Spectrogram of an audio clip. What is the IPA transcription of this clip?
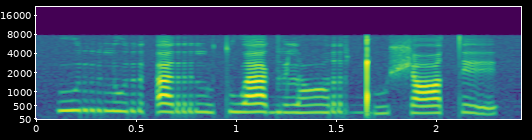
u r l u r ʔ a r l ṳ t w a ɡ ʏ l ɑ̤ r ɡ͡ǃ ṳ ʃ ɑ t e

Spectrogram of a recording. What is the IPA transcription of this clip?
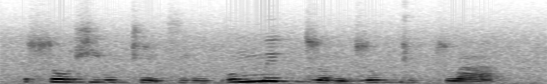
s o˥˧ ɕ j u˧ t͡ɕ ĩ˨˩ t͡s j u˨˩ b o˦ m e˦ k̚ d͡z o˨˩ n d͡z u˧ ɡ i˨ p̚ t͡s w a˨˩

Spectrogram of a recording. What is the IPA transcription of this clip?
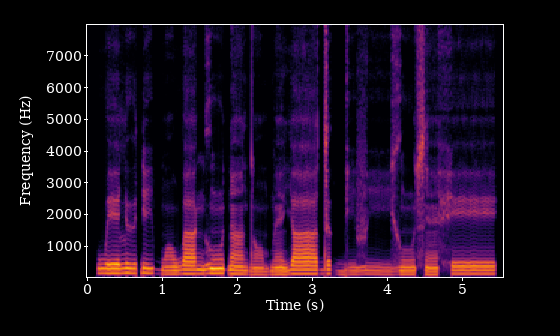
w e˧ l ɨ˧ ɗ i˧ b ɔ̃˨ w a˧ ŋ ɣ ũ˦ ɗ ã˧ d ɔ̃˨ b ɛ̃˨ j aː˦ d ə˦ ɡ͡b i˧ v iː˦˨ ɣ ũ˧ s ɛ̃˧ h eː˦

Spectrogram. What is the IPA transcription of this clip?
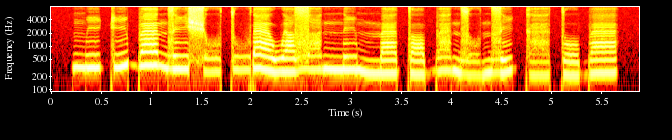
m i˨ k i˨˦ b æ˦ n z i˨ ʃ o̤˨ t ṳ˧ ɾ æ˦˨ w e˨ zˤ e̤˦ nː i˧ mː æ˨ t ɒ˨ b æ̤˦ n z o̤˨ n z i˨˦ k æ̤˨ t o˨ b æ˦

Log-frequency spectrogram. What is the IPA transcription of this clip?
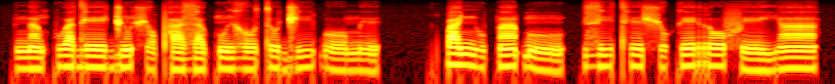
n ã˨ kʷ a˦ d eː˦ d͡ʒ ũ˦ ʃ ɔ˨ pʰ a˦ z a˦ kʷ ĩ˦ ɣ o˦ t ʊ˦˨ d͡ʒ iː˦ ɓ oː˨ m ɪ˨ | k͡p a˦ ɲ u˨ p ã˦ ɓ ũ˨ | z i˦ tʰ ɪ˦ ʃ o˨ k e˦ r o˦ f eː˨ j ã˦

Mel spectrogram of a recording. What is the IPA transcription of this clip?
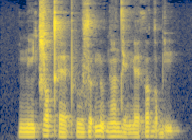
n ĩ˨ t͡ɕ ɔ˦ kʰ ɛ˨ pʰ u˨ z ʊ˦ ʔ n ṵ˦˨ ɡ ã˦ d e˨ ŋ ɛ˨ θ ɔ˦ ɡ ɔ̰˦˨ b ḭ˦˨

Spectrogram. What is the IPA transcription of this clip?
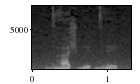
dʱ a ʃ b ḛ ʔ dʱ e

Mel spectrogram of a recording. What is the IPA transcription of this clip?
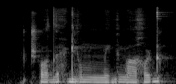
t͡ʃʼ ɔ d ə h ə ɖ j o mː e ɡ y m ɑ χ u ɖ

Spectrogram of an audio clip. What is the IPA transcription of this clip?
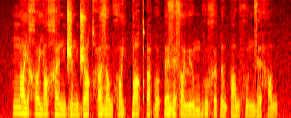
ŋ ɒ j χ o j ɒ χ ɘ n d͡ʒ ə n d͡ʒ o qʰ u z ɔ w x ɔ j k͡p ɔ qʼ u ɓ o ʔ ɘ z ɘ s ɔ lʲ u m b u x ɵ ɓ ə w ʔ ɒ w x u n z ɘ h ɒ w

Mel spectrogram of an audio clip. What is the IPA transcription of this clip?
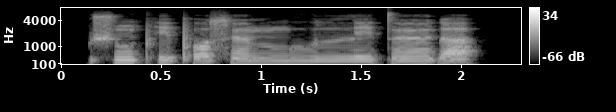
ʃ ũ pʰ e pʼ ɔ s œ̃ mː uː lː e t̪ œ̃ː ɗ a

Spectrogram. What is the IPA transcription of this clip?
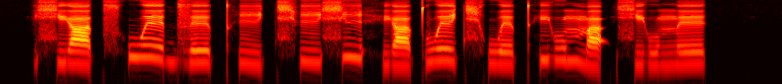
ɕ j a˨˩ t͡sʰ w e˥˧ d͡z e˧ t̪ʰ i˨˩ t͡ɕʰ i˧ ɕ i˥˧ h j a˨˩ t̪ w e˥˧ t͡ɕʰ w e˧ t̪ʰ j u˦ m a˨ ʔ ɕ j u˧ n̪ e˦ k̚

